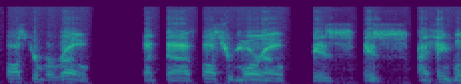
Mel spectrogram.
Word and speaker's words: Moreau: we want to make sure people know that it's Foster Morrow and you that's you really think you really think the podcast is going to change the Outlook of the way my last name's pronounced you're damn right dude like well I'll go I'll lean in hard this week on social media that is Foster Morrow hey I just want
